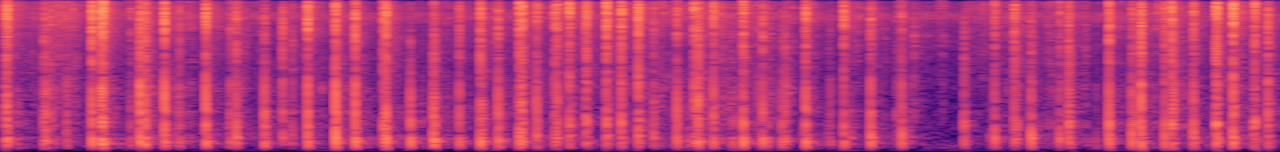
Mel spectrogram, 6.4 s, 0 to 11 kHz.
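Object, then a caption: Thin sheet-metal cookie tin lid. Fingernails rapidly tap the printed metal lid of a large, round, closed metal butter cookie tin, producing about 48 dense, sharp clicks with a faint low hum around 215 Hz beneath them. The tapping runs steadily, pauses briefly just before the five-second mark, then resumes in quick bursts.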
